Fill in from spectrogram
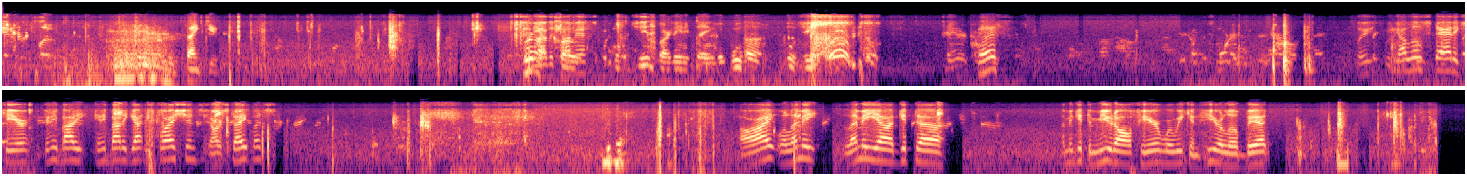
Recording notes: August 2022 Monthly Conference Call On Cotton.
